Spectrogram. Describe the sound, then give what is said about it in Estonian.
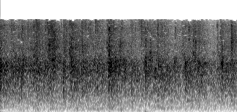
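Sustained applause from a church audience, a dense, even wash of clapping that holds steady at moderate loudness throughout, with no voices standing out. “Anname kõigepealt Jeesusele ühe suure aplausi, sest tema väärib selle täna hommikul iga päev, kas pole nii.”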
